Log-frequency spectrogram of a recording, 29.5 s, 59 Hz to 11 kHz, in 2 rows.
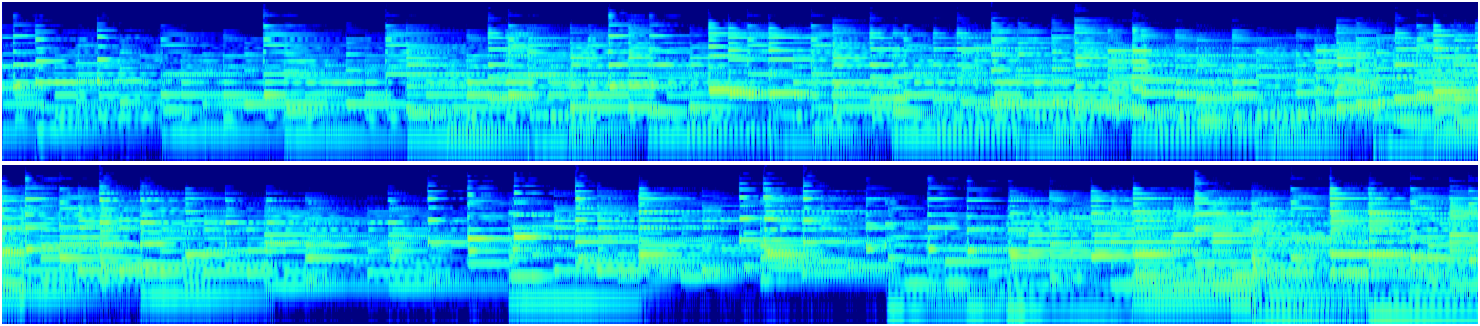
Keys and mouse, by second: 0.8 shift+a, 1.7 click, 2.2 s, 2.9 click, 3.6-4.3 typing, 4.5 click, 7.2 g, 8.1 click, 9.1 click, 11.0 y, 13.5 r, 14.5 typing, 15.1 click, 16.2 middle click, 17.6 click, 19.8 click, 20.4 g, 21.1 click, 22.1 middle click, 24.8 g, 25.2 y, 26.2 click.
